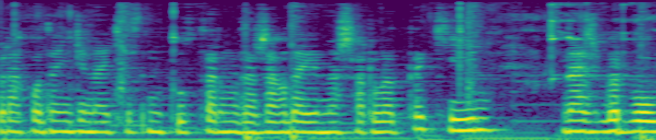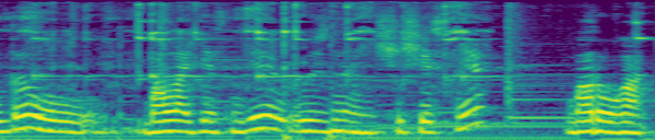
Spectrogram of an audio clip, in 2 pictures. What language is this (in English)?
Kazakh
